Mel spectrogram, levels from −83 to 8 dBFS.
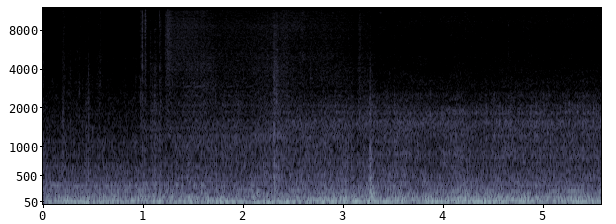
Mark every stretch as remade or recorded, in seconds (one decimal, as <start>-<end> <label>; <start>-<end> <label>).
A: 0.0-1.0 recorded; 1.0-4.4 remade; 4.4-5.6 recorded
